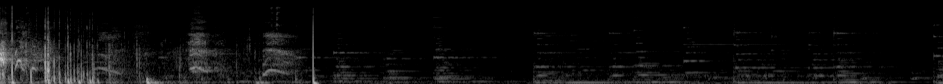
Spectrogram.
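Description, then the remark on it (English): A puppy whimpers and yips in a quick flurry of high cries over the first few seconds, then goes quiet while soft tinkling, music-like tones carry on underneath. “You walk in and boom, puppy.”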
